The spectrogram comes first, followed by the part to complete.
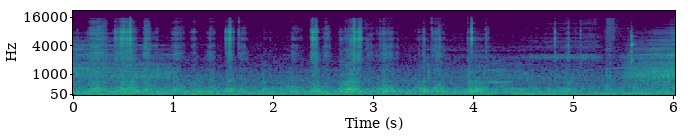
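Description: A finger-shaped steel dip-pen nib scratching faintly across paper in short, irregular strokes as it writes cursive letters.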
